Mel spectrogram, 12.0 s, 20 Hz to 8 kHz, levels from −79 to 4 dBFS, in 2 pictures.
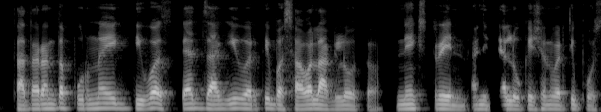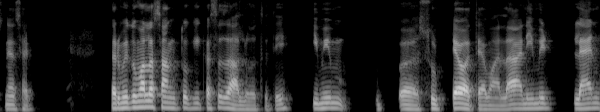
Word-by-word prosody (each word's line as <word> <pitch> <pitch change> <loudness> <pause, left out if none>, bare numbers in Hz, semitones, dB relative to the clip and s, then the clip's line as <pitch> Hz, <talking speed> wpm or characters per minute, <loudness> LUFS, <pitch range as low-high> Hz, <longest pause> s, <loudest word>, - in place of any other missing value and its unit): साधारणतः 120 +4 +1
पूर्ण 120 +1 -3
एक 130 -1 -1
दिवस 125 +4 +2
त्याच 125 0 +2
जागेवरती 120 +1 0
बसावं 110 +1 +2
लागलं 105 -2 +1
होतं, 105 0 -5 0.2
नेक्स्ट 120 +1 -3
ट्रेन 115 -4 +1
आणि 110 +1 -4
त्या 110 +2 -4
लोकेशनवरती 110 +1 -3
पोहोचण्यासाठी. 105 +3 -6 0.8
तर 130 - +5
मी 145 - +5
तुम्हाला 160 +1 +7
सांगतो 145 -2 0
की 135 - -6
कसं 150 - -2
झालं 110 -6 +2
होतं. 100 -1 -10
ते 115 +3 -4 0.3
की 130 - -1
मी 135 +2 0 0.5
उप 115 0 -9 0.3
सुट्ट्या 125 +2 +5
होत्या 105 -4 +4
मला 105 0 -2
आणि 125 +1 0
मी 135 +1 -1 0.3
प्लॅन 130 +2 +2
120 Hz, 165 wpm, -25 LUFS, 110-130 Hz, 0.8 s, तुम्हाला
